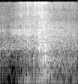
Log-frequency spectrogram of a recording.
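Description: A car engine starts up, a broad mechanical rumble that swells briefly to a peak before settling into a steady, moderately loud running hum.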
